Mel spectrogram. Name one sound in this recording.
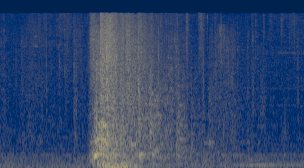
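Wooden planks crack and clatter as they are smashed.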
